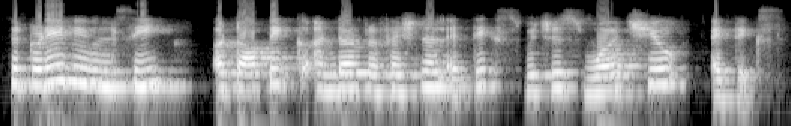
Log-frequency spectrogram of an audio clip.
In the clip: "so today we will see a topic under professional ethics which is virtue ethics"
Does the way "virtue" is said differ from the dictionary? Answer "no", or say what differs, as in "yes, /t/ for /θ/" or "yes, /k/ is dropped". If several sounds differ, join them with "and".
no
